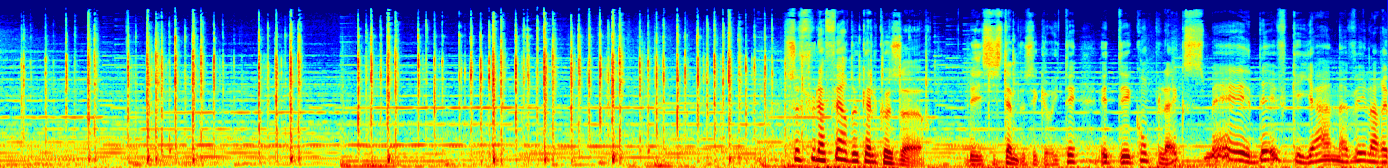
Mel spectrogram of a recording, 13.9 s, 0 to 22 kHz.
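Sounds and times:
fast typing on a computer keyboard: 0.0s - 9.3s
speech: 7.9s - 13.8s.

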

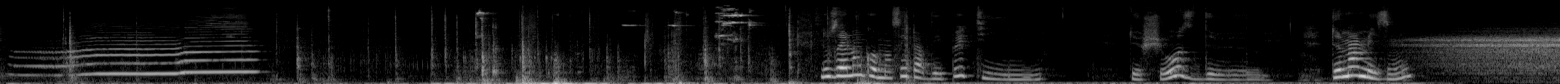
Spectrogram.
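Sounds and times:
door swinging with a rising squeaky creak: 0.0s - 3.4s, 4.5s - 7.8s
speech: 8.2s - 10.5s, 11.3s - 14.3s.

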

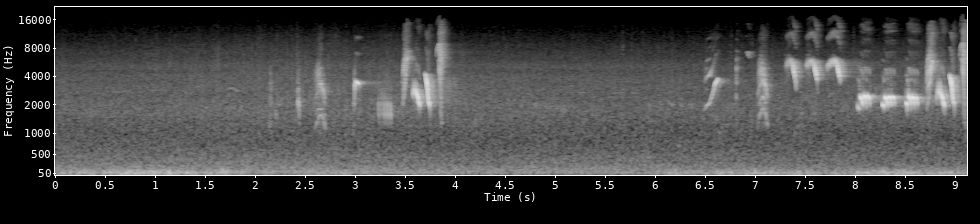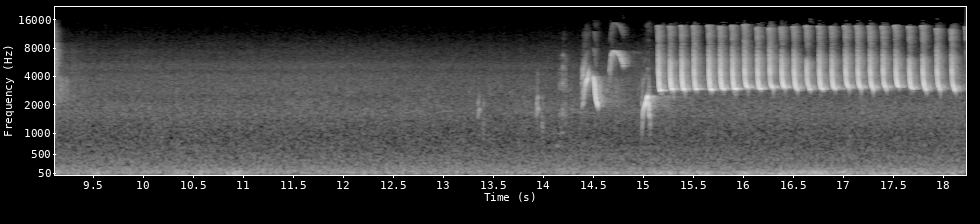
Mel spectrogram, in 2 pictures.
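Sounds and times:
low background hiss: 0.0s - 18.2s
common nightingale song in Crau, Bouches-du-Rhône, France: 1.6s - 9.4s, 13.2s - 18.2s.

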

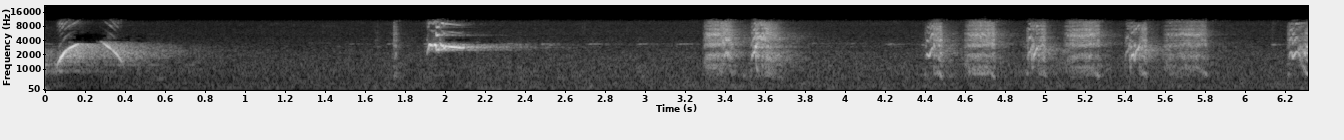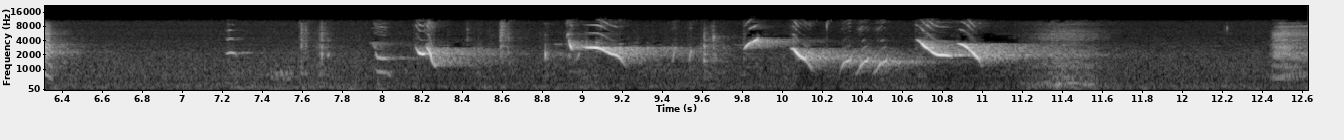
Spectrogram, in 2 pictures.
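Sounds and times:
lyrebird song in the Cathedral Ranges Victoria: 0.0s - 11.4s, 12.4s - 12.6s.

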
